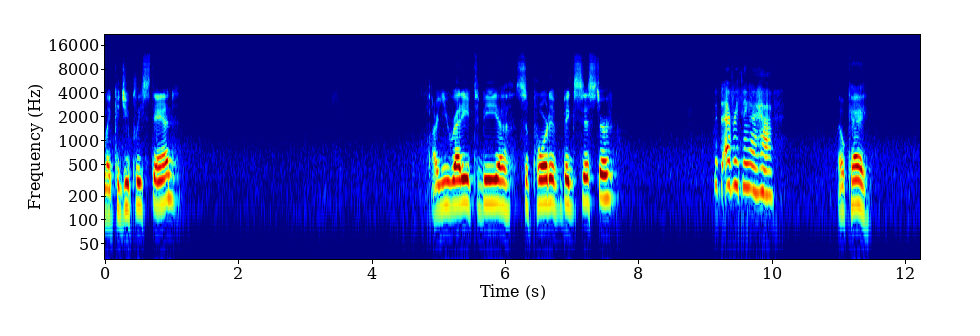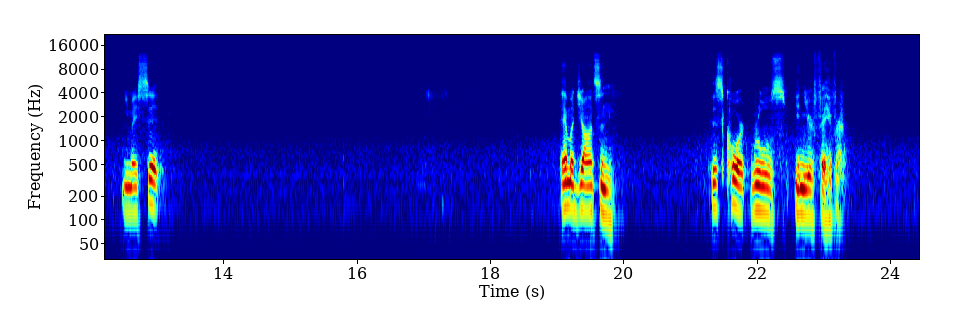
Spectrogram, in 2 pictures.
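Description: A middle-aged man speaks calmly and clearly, close by, with pauses.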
